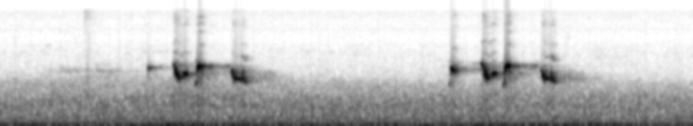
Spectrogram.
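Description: A bird calling twice, each time a quick run of about four short falling chirps, the two runs about four seconds apart, over a steady low rumble.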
